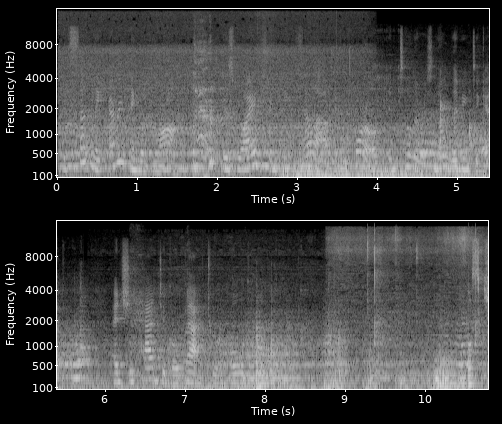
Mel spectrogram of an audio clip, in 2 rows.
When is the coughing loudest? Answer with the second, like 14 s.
2 s.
